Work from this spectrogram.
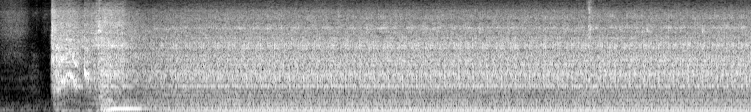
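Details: CMP truck engine after distributor timing adjusted; starter catches within a second, settles into a steady, even low idle with no misses or knocks, noticeably less ticking than before; running normally, still needs more heat.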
